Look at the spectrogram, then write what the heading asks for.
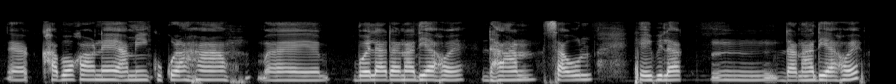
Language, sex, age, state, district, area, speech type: Assamese, female, 45-60, Assam, Dibrugarh, rural, spontaneous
